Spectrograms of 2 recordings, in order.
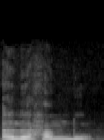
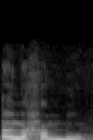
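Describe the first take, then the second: Both takes have the same delivery.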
